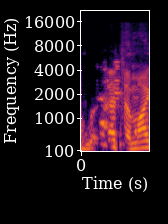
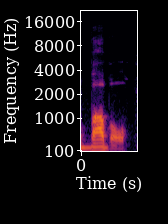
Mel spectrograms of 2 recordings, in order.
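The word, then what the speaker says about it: Bublé: so oh one Michael Buble was being played on there and he went on the air and he didn't know how to say it and he kept calling him Michael bubble and these are all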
